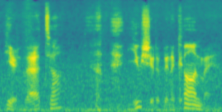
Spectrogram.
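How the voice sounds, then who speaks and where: A man's voice: deep voice, big pitch swings, slow pace, noisy background, heavily acted. A man playing a brash, easygoing detective sidekick in a video game dub, slangy, teasing and confident. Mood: jokey, confident.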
